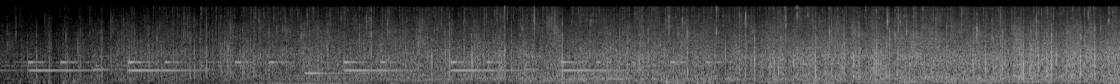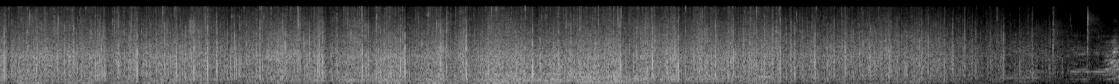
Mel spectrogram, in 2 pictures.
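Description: Heavy rain falling on wet pavement, a steady hiss that grows louder through the first half. Over it, in the first seven seconds, a slow run of short, high, soft musical notes.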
